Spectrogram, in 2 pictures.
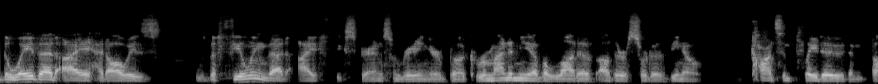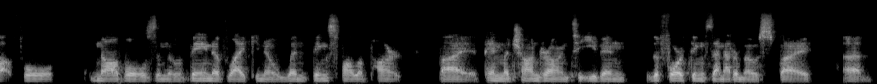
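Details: Adult male speaker; normal speech.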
